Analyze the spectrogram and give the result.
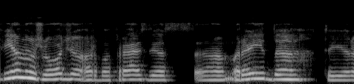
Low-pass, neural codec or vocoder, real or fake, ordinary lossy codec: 7.2 kHz; codec, 16 kHz, 8 kbps, FunCodec, trained on Chinese and English, 25 frames a second; fake; Opus, 32 kbps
